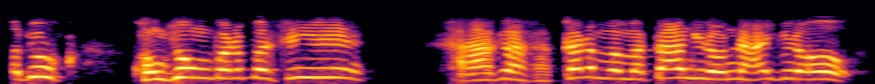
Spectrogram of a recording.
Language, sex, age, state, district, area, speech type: Manipuri, male, 60+, Manipur, Imphal East, rural, conversation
